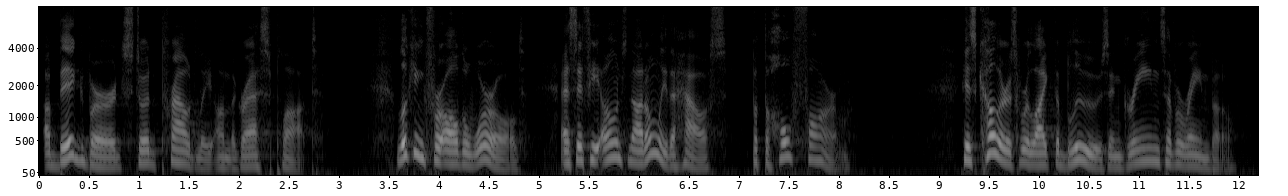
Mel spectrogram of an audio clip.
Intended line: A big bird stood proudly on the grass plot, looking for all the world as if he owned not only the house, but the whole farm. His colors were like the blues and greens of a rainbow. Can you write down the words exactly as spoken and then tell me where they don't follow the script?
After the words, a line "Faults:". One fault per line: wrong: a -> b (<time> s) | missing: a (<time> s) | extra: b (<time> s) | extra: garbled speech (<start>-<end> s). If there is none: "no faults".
A big bird stood proudly on the grass plot, looking for all the world as if he owned not only the house, but the whole farm. His colors were like the blues and greens of a rainbow.
Faults:
no faults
